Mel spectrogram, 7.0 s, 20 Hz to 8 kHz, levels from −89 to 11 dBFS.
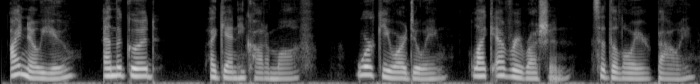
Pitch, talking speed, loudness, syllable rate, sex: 185 Hz, 170 wpm, -20 LUFS, 5.6 syllables/s, female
